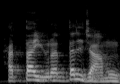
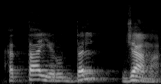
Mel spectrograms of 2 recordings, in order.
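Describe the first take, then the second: First: یرد read as passive "yu-radd", with "u" first and "a" second; passive reading yuradd. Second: یرد read as active "ya-ruddu", with a clear "a" in the first syllable; active reading yaruddu. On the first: Teacher offers the alternative passive reading to students: yuraddu. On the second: Teacher reads the phrase the active way for students: yaruddu, slow and deliberate. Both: Shown as a demonstration. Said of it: "مجہول بھی پڑھ سکتے ہیں اس کو".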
